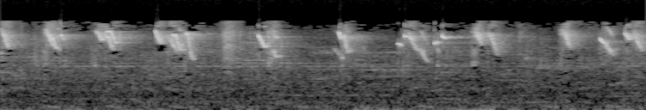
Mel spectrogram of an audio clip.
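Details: Young saffron finch trilling its first songs: paired and grouped high, descending chirps, bright and slurred, repeated in short phrases with low background noise.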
